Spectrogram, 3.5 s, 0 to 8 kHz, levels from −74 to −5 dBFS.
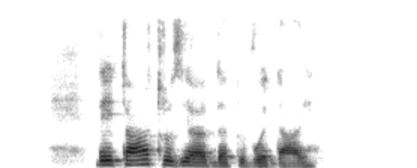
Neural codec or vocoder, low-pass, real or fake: vocoder, 44.1 kHz, 128 mel bands, Pupu-Vocoder; 7.2 kHz; fake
